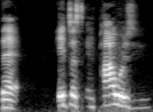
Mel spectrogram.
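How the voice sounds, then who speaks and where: A gravelly, high-sitting voice comes through muffled and echo-free as this New Jersey business trainer talks a bit slowly. Using a Bluetooth headset on a casual live stream, he delivers motivational advice in a rambling way, repeating himself and restarting phrases.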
